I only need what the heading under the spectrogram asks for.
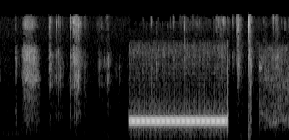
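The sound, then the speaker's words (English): A telephone gives a single steady, mid-pitched electronic beep lasting about two seconds. It is loud against faint clicks and handling noises before and after. “what was up with the beeping phone?”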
